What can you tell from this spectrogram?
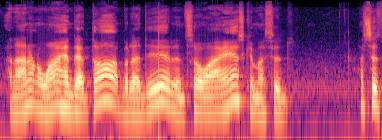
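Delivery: ordinary delivery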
